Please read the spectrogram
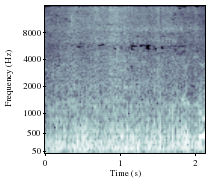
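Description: Wind buffeting the microphone of a camera on a moving motorcycle: a loud, uneven rush with no clear tone.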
